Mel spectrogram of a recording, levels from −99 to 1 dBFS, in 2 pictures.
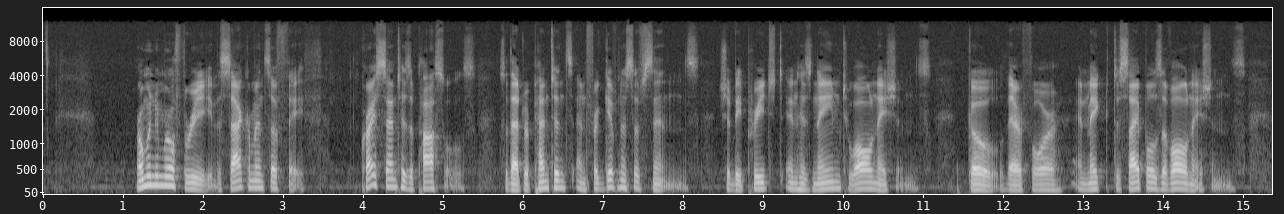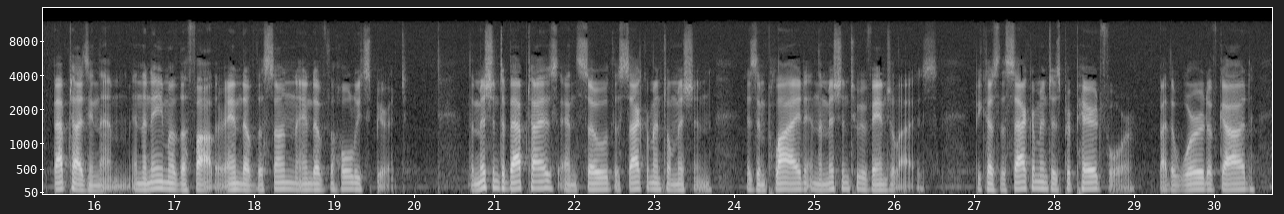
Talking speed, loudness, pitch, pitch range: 155 wpm, -24 LUFS, 115 Hz, 105-125 Hz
